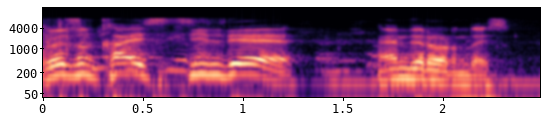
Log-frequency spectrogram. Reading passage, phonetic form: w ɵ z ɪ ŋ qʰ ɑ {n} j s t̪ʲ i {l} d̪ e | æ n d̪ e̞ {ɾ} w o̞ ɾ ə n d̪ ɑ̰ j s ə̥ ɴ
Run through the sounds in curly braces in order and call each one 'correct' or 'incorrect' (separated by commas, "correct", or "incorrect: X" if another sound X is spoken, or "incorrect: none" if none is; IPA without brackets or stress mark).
incorrect: none, correct, correct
